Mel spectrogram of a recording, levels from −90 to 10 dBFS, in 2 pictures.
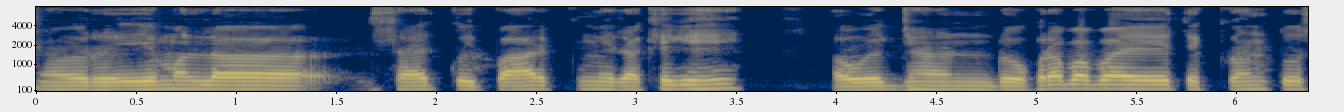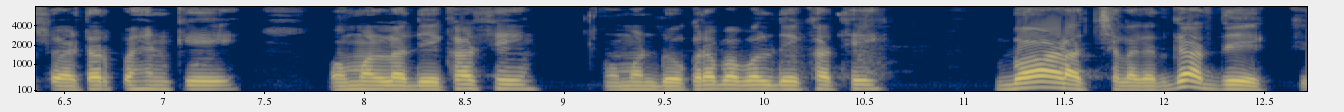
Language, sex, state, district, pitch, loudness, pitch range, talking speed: Chhattisgarhi, male, Chhattisgarh, Rajnandgaon, 135 Hz, -15 LUFS, 125-140 Hz, 185 wpm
